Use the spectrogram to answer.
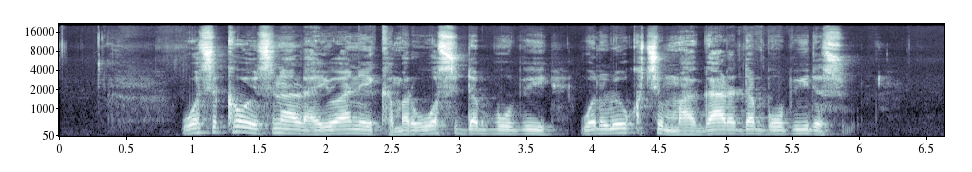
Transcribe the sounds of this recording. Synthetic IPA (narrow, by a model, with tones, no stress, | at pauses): wɐ˦su˦kɐ˦wa˨jsʊ˦naː˨ɽaː˨ju˦waː˦neː˨kʰɐ˨mɐ˦rwɐ˦su˦dɐ˦bːoː˦biː˦wɐ˦ni˦loː˦kɐ̥˨t͡ʃɪ˦mːaː˨ɡaː˦ɽa˦dɐ˦bːoː˦biː˦da˨su̥̰˦ʔ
